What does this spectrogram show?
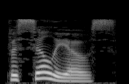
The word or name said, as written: vasilios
